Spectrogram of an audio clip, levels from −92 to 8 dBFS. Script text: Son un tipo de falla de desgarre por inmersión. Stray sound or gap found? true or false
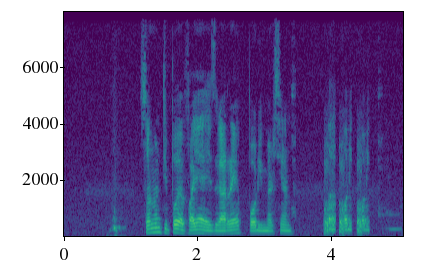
true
